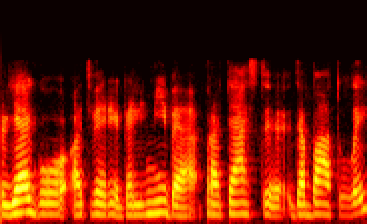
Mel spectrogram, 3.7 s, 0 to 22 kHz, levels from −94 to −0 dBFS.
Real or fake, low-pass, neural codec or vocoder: real; 7.2 kHz; none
